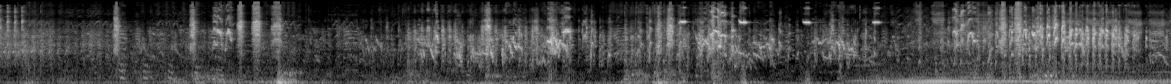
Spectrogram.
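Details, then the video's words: Morning flock of budgerigars calling to one another: bursts of sharp squawks and chirps come in uneven clusters with short quiet gaps, then merge into a steady warbling chorus. "Budgies flocks in beautiful morning 🌄 birds talking to each other"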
